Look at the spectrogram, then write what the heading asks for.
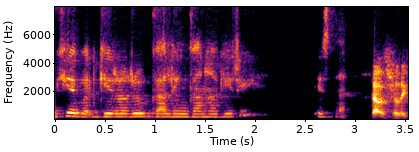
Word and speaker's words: Giraru Galing Ganhagirri: is called um you have to correct my pronunciation if i'm wrong here but giroru galin ganhagiri is that that was really good yeah yep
